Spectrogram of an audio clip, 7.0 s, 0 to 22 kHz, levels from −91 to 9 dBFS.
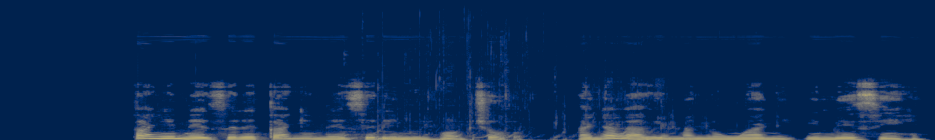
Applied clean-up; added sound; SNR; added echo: neural mask model DeepFilterNet 3.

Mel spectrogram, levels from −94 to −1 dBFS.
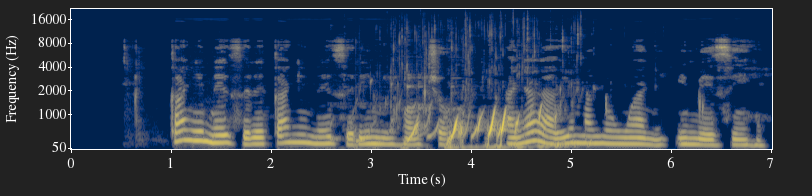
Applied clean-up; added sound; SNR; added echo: classical method Wiener filter.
